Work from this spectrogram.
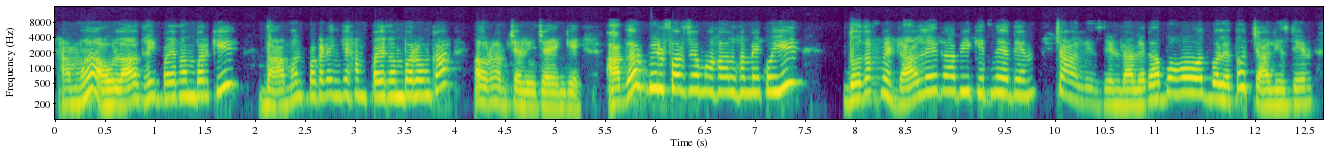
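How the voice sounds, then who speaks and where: A woman's voice: high-pitched, animated, a little slow, a little mellow, no echo, dull audio. A woman giving a Quran tafseer lesson, explaining terms and asking and answering her own questions. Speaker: Quran teacher.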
